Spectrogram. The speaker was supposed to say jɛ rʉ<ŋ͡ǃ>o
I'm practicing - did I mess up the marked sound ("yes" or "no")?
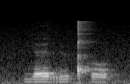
yes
